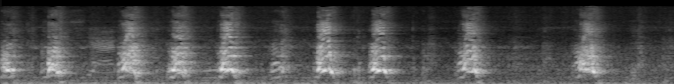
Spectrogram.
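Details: American Bully puppy letting out rough, breathy barks roughly twice a second, slowing toward the end, over a soft low background.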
